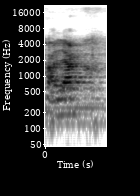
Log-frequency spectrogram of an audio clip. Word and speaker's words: halak: Quitará significa halak, acento en la A.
